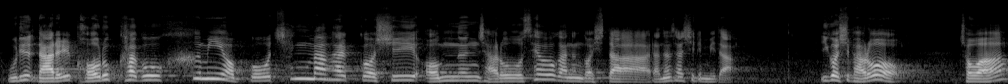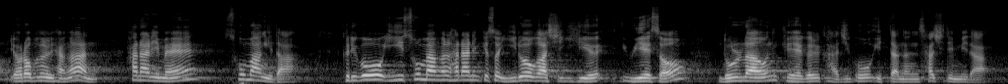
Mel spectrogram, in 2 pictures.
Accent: Seoul, South Korea; 저는 어렸을 때 서울에서 태어나서 굉장히 부유하고 풍족한 가정에서 잘 성장을 하였습니다.

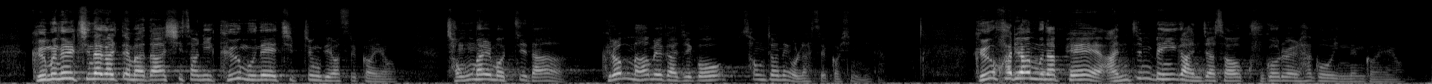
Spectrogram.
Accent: South Korea; now in United States; 저는 제가 토종 한국인이기 때문에 한국말을 하고 한국에서 살 것이기 때문에

